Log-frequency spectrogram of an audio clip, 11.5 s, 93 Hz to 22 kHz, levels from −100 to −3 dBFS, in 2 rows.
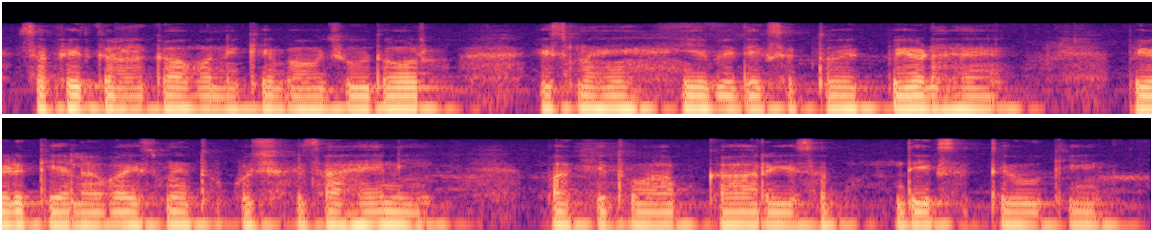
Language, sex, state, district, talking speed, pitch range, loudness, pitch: Hindi, male, Bihar, Jahanabad, 190 wpm, 110-115 Hz, -18 LUFS, 115 Hz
